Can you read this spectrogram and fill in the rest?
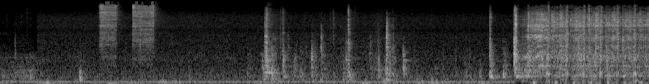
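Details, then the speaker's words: Briggs and Stratton 19 HP mower engine, old fuel, starting fluid sprayed in: steady low cranking for several seconds with no pops; compression seems decent, spark check showed weak spark, before camshaft replacement. "Might be a spark issue. Because you'd think with that starting fluid it would at least pop a little bit. Sounds like we're getting decent compression, to which we are."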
